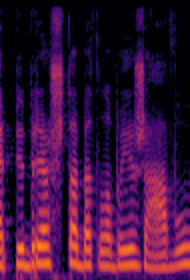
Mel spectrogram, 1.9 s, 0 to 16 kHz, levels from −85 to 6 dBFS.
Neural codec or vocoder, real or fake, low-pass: none; real; 14.4 kHz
